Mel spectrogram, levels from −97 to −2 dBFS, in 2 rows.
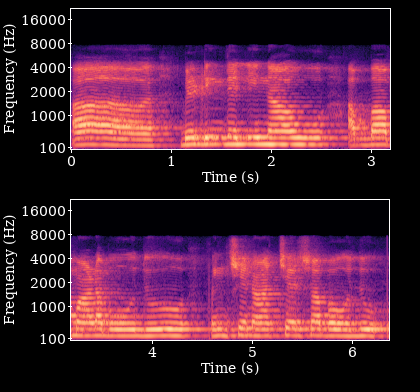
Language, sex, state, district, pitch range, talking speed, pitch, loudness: Kannada, male, Karnataka, Raichur, 180-190 Hz, 85 wpm, 185 Hz, -16 LUFS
